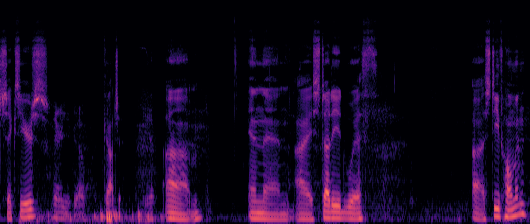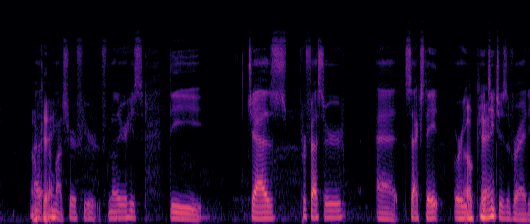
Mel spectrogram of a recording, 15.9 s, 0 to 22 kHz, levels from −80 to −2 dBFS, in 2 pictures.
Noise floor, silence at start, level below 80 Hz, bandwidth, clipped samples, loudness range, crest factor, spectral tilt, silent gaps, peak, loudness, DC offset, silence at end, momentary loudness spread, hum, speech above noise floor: -65 dBFS; 0 s; -56 dBFS; 16 kHz; under 0.1%; 3 LU; 20 dB; -5.5 dB/octave; none; -16 dBFS; -34 LUFS; under 0.1%; 0 s; 14 LU; none; 32 dB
